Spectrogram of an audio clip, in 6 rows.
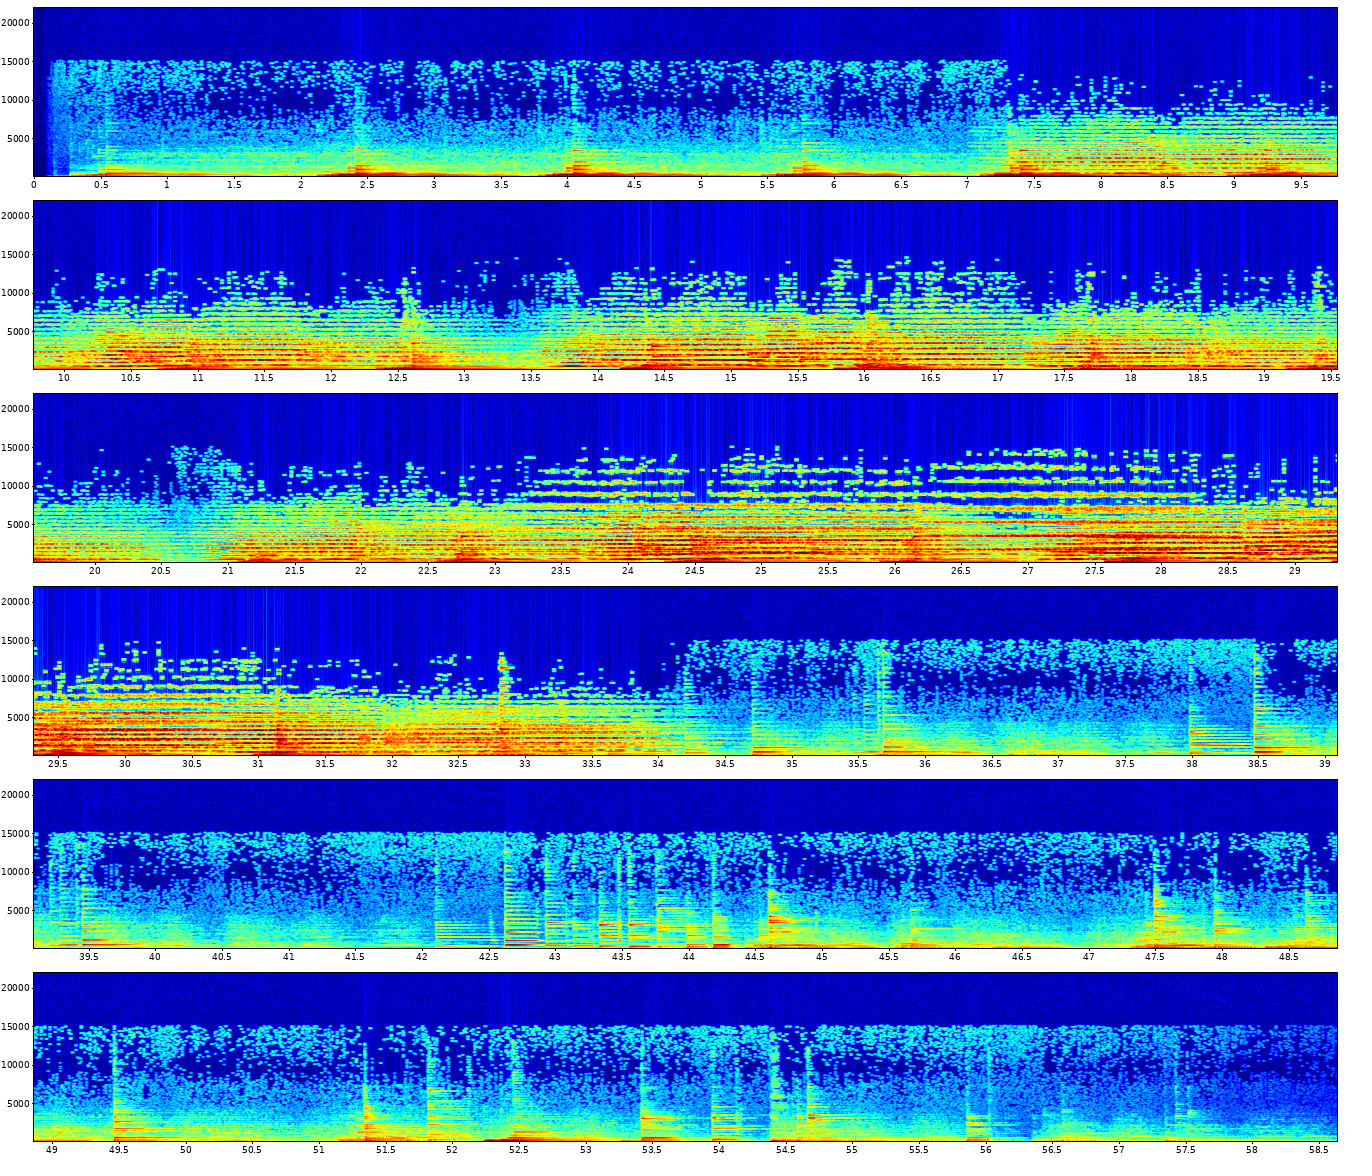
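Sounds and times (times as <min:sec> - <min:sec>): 
romance for guitar and orchestra: 0:00.1 - 0:58.6.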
